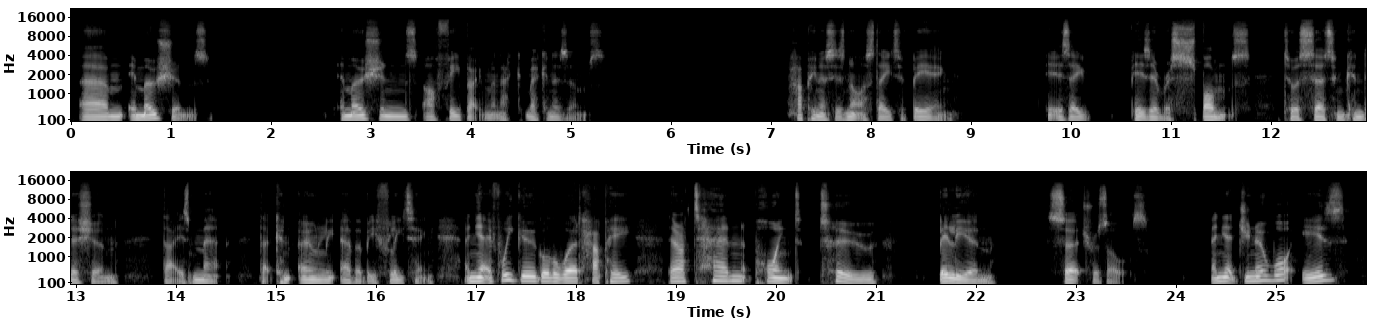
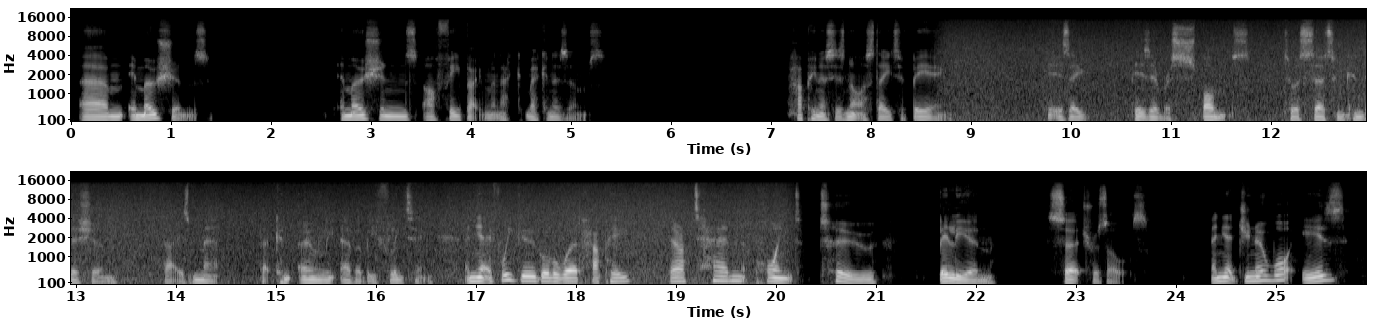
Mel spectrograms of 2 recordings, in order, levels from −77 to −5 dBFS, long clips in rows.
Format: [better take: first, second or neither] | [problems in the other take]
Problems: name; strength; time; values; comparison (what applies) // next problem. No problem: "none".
first | hiss; noticeable; from 8.5 to 20 s; 10 dB below the speech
